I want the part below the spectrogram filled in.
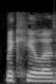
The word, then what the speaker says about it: Michaela: Michaela is spelled like Michael with an A, and then Slinger is like singer, but with an L.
